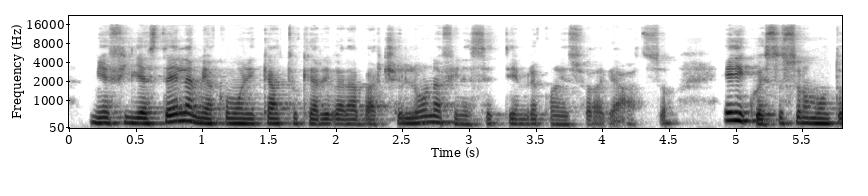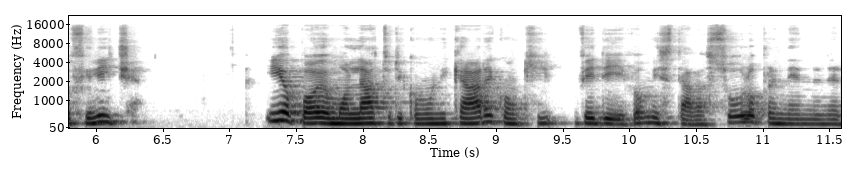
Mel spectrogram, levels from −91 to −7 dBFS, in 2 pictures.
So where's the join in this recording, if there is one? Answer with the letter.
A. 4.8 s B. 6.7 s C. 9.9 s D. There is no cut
D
